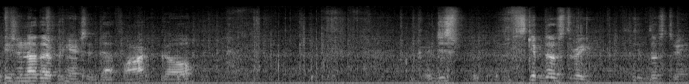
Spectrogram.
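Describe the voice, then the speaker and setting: On an old home VHS tape, a man with a mid-range voice unhurriedly shows off his comic collection, putting on a TV-presenter voice. It was recorded indoors at home with the camcorder mic across the room, so the sound is hissy and distant.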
